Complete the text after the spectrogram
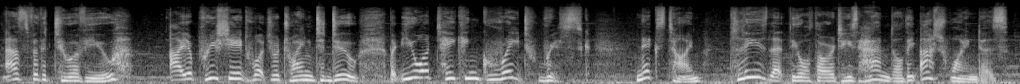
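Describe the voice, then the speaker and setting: A woman's voice: mid-range voice, sing-song, measured pace. Stern female magical officer, authoritative, swooping intonation, game cutscene, light music behind. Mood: admonishing. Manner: authoritative, formal. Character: stern, protective adult female wizard police officer. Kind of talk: video game voice acting.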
